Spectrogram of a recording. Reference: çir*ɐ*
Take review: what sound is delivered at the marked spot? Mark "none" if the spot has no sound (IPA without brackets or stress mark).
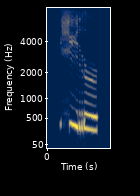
ə˞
